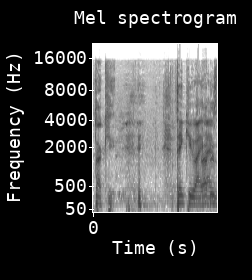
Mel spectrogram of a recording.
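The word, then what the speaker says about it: Türkiye: it's tur it's only written Tak but it's pronounced Taki thank you I that is the name of the country thank you I believe you meant the country of Istanbul and ankar yes it's called turkey in English turkey in Arabic yeah yeah that's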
